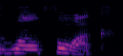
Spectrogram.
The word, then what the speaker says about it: Woolfolk: It's Woolfolk.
